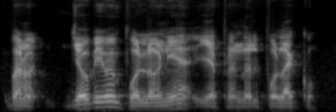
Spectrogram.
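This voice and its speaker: A man hosting a relaxed interview. He laughs often, backchannels a lot and asks friendly questions. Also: low-pitched, quick pace, dry recording, phone-quality sound. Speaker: host. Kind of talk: casual interview chat.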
